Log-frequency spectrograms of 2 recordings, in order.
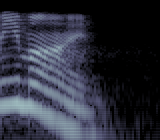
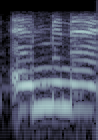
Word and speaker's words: Emine: It's close. It's Emine, actually. It's just like Emine, the chocolate. – Okay. – Yes, it's Emine.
